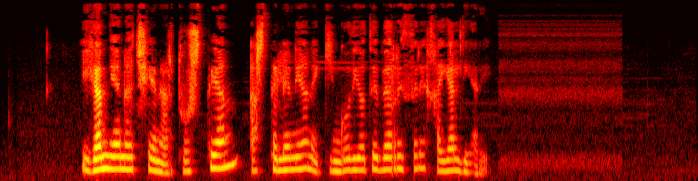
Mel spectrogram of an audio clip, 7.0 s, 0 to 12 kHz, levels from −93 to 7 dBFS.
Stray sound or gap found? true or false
false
